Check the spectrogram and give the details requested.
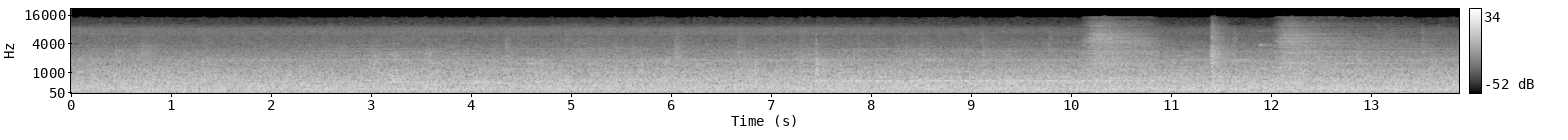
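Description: Tokyu Oimachi Line electric commuter train running into the platform and braking to a stop, with a faint steady whine partway through. Near the end come two short hisses of air with a click between them as it halts.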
